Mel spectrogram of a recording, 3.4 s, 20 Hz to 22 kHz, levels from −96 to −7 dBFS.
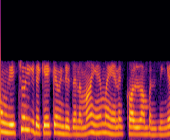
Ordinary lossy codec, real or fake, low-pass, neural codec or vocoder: none; fake; 3.6 kHz; codec, 44.1 kHz, 7.8 kbps, DAC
